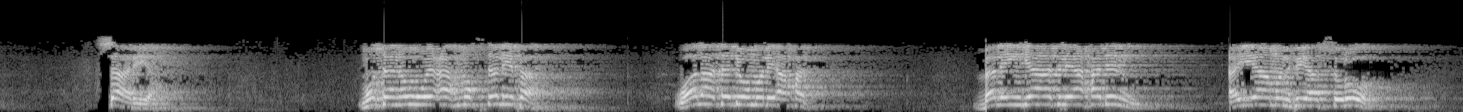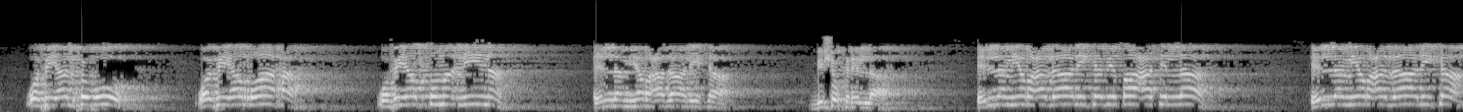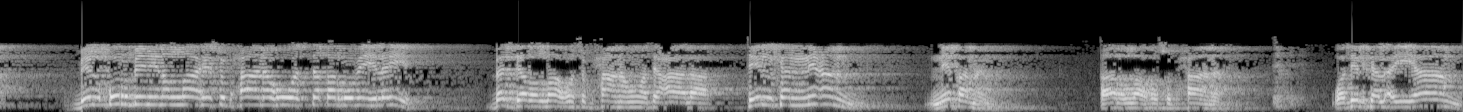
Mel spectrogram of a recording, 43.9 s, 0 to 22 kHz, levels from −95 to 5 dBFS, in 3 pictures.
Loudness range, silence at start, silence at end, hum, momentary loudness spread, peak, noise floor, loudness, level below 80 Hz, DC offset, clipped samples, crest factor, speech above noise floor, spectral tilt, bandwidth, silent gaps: 3 LU; 1 s; 0 s; none; 15 LU; 0 dBFS; -55 dBFS; -13 LUFS; -60 dBFS; under 0.1%; under 0.1%; 16 dB; 41 dB; -0.5 dB/octave; 5 kHz; none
